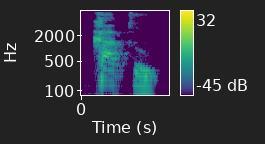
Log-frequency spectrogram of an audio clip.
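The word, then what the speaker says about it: كتب: T and the B, the K is hard, so it's pronounced Katub, Katub, Katub.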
